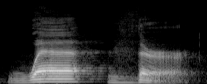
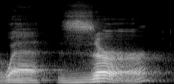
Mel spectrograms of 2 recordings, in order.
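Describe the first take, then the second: First: The middle consonant is a voiced th sound. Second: The middle consonant is not a th sound. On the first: The speaker calls it right. "We need the, the tongue out" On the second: The speaker calls it wrong. "we don't say weather or weather"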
